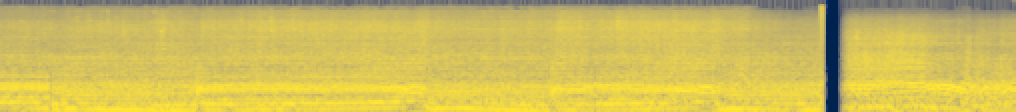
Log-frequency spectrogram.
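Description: Dirt bike engine running steadily under way, heard from the rider's position. A little after eight seconds the sound cuts out completely for a moment, and then the engine returns with its pitch dipping and climbing as the throttle changes.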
